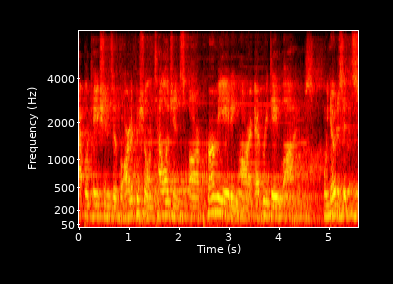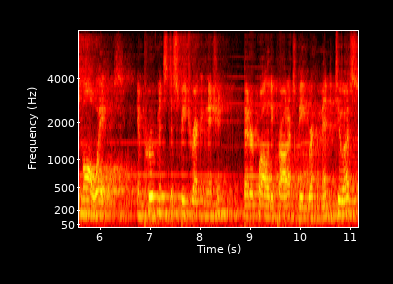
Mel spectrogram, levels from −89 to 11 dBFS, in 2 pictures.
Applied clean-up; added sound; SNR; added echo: neural separator model SepFormer DNS4.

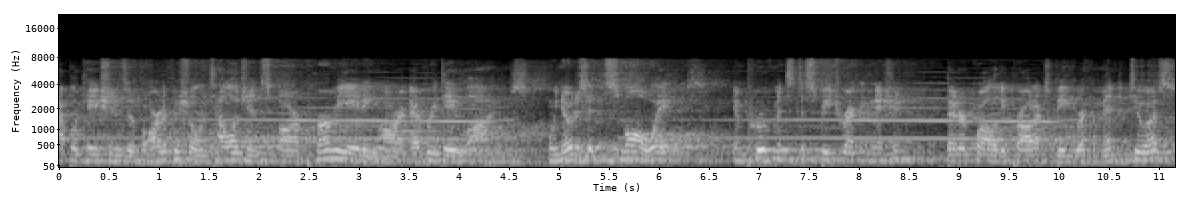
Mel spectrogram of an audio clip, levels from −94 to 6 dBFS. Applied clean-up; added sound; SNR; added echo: none; Wind instrument, woodwind instrument; 13 dB; reverberation time 2.5 s.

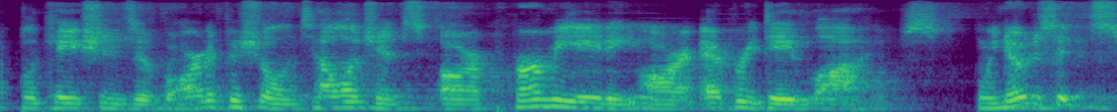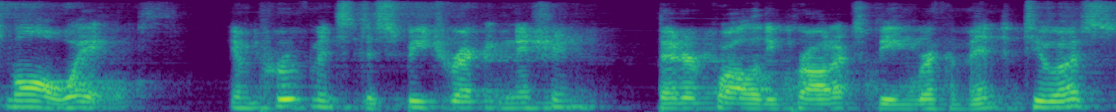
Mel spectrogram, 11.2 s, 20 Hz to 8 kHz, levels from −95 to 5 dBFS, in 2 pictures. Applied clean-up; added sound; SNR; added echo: neural mask model DeepFilterNet 3.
